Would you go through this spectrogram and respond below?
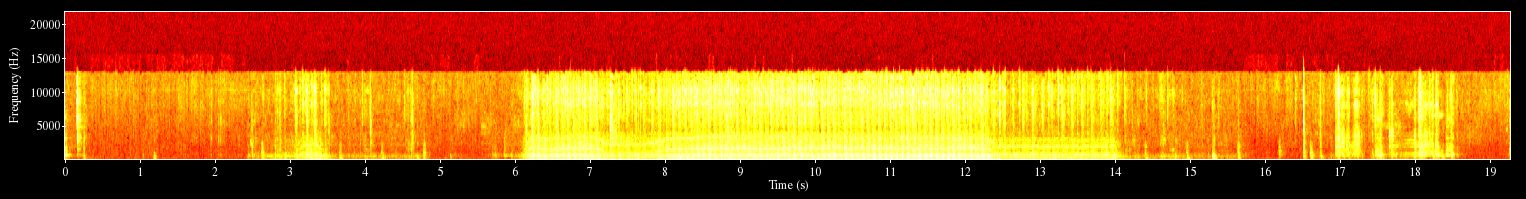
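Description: A sewing machine runs in one long steady burst stitching fabric pieces together for a home sewing project, loud and continuous for about six seconds, with quieter handling noises and faint talk before and after.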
